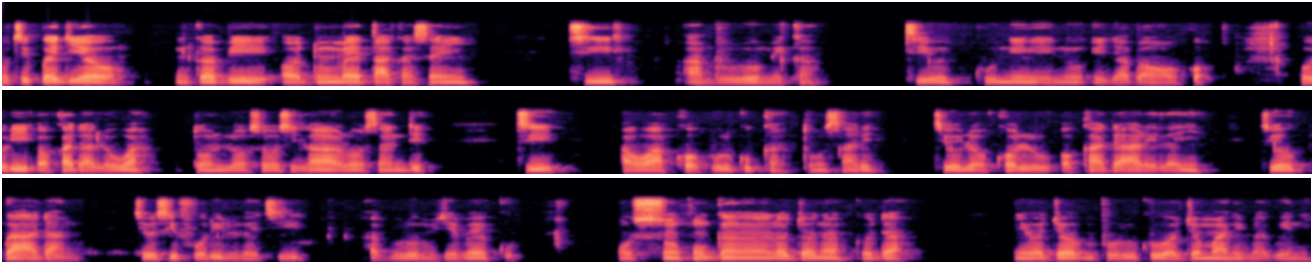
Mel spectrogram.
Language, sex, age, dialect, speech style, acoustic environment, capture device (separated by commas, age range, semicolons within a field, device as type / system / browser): Yoruba, male, 25-34, Nigeria - Ibadan, tired, silence, mobile / Android / Chrome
